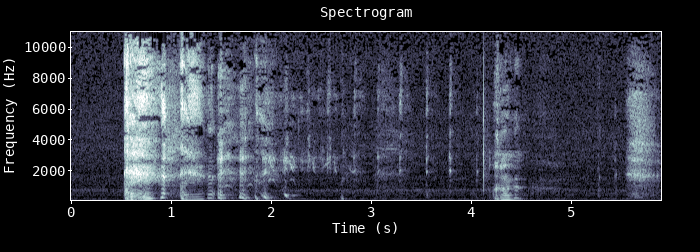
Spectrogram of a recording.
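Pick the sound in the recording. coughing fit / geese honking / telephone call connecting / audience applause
coughing fit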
